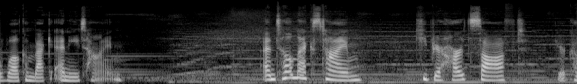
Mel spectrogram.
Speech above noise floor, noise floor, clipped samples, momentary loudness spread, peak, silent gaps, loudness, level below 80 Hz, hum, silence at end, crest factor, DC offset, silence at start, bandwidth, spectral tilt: 22 dB; -40 dBFS; under 0.1%; 21 LU; 0 dBFS; none; -18 LUFS; -52 dBFS; none; 0 s; 20 dB; under 0.1%; 0 s; 19 kHz; -3.5 dB/octave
